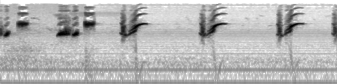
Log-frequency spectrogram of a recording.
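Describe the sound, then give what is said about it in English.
A mockingbird sings alone: a quick jumble of bright, high notes, then the same rising, whistled phrase repeated three times at roughly one-second intervals over a faint low hum. “With such extensive knowledge of the Great American Songbird book, mockingbirds really are the crooners, or croakers, of the bird world.”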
